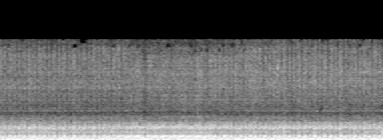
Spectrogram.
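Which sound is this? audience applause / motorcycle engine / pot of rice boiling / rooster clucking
motorcycle engine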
